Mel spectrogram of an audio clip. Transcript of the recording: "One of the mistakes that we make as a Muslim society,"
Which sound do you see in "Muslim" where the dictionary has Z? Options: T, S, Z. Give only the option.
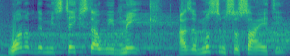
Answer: S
